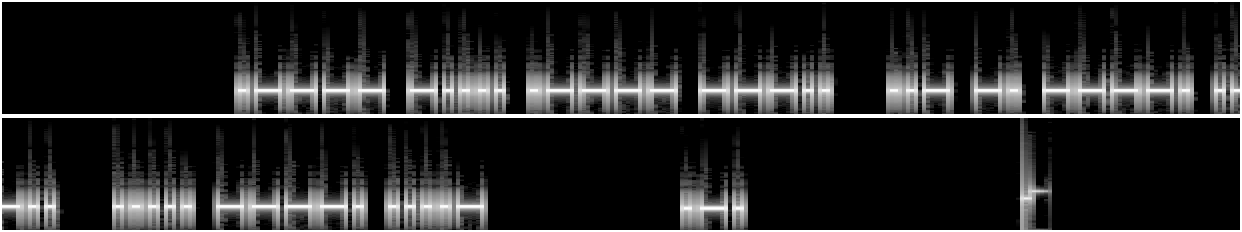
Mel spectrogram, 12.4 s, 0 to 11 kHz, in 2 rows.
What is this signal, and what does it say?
Morse code, heard as a keyed tone, about 28 wpm, 700 Hz. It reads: 1618 UN9L 594 R
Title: Worked All Europe DX Contest - QTC Exchange - 28wpm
